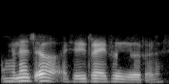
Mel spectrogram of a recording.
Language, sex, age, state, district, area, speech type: Kashmiri, male, 18-30, Jammu and Kashmir, Pulwama, rural, conversation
